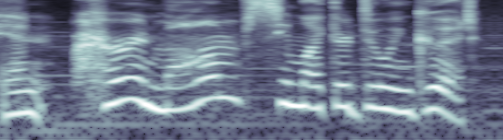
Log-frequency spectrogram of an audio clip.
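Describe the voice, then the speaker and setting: A sweet, earnest youngster with a high voice. The delivery is sincere. Faint music plays behind. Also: female voice, lively intonation, unhurried. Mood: earnest, reassuring. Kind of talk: video game cutscene acting.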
